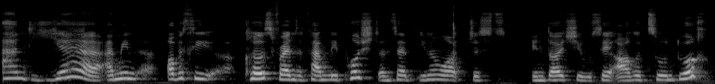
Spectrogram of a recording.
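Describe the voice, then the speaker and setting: A woman in her thirties, raised in Austria, answering interview questions calmly and reflectively in her boutique. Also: mid-range voice, normal speed, few pauses, slight background noise. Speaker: boutique owner, guest.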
